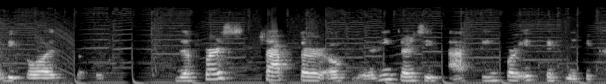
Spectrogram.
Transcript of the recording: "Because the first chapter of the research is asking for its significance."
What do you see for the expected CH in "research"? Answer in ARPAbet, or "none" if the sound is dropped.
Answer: S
